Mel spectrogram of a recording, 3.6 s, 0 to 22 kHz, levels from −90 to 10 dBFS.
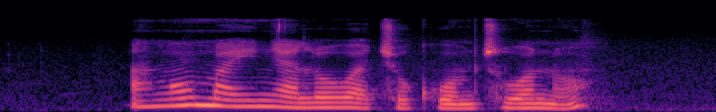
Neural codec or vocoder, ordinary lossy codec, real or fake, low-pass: none; none; real; 10.8 kHz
